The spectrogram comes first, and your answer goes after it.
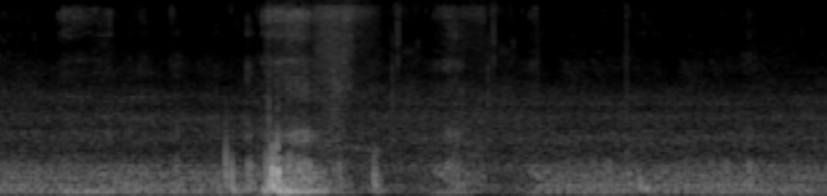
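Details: Domestic straw-coloured tabby cat named Rita purring while nuzzling up to her owner at bedtime, a continuous low vibrating rumble broken midway by a brief thump of bumping against the camera.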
